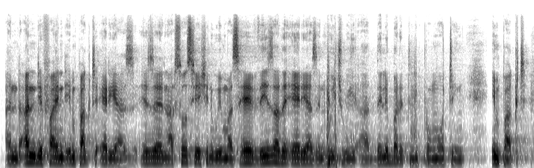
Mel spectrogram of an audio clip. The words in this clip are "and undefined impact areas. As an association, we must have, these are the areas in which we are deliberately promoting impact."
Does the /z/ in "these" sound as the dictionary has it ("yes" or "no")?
yes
